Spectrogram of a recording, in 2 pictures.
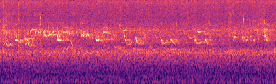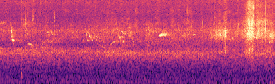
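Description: A small bird chirping in short quick notes over a steady outdoor hiss, then footsteps rustling through dry grass near the end.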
